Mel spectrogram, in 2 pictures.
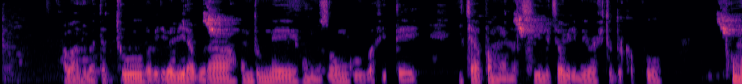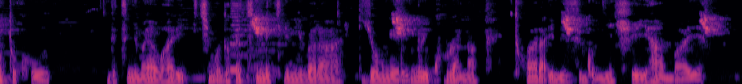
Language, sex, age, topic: Kinyarwanda, male, 18-24, finance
